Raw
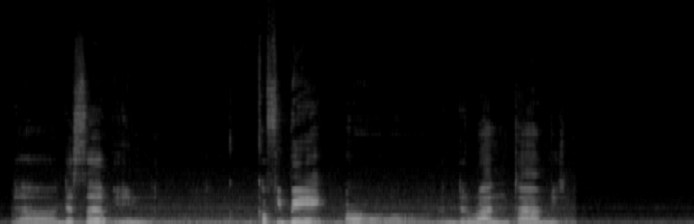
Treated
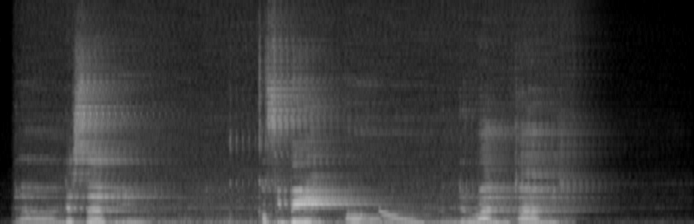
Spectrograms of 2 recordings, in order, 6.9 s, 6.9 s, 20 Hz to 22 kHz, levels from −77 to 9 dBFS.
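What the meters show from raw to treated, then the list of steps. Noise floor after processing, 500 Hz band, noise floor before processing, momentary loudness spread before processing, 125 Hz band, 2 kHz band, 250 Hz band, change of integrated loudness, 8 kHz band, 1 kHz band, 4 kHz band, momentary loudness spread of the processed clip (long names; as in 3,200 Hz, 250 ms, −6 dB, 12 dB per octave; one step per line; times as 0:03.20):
−55 dBFS, +7.5 dB, −58 dBFS, 18 LU, below −10 dB, +12.5 dB, +7.0 dB, +10.5 dB, +21.0 dB, +9.5 dB, +15.5 dB, 23 LU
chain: sub-octave generator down 2 octaves, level +4 dB
elliptic high-pass filter 160 Hz
spectral tilt +3.5 dB per octave
comb filter 2.9 ms, depth 75%
dynamic equaliser 250 Hz, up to +7 dB, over −48 dBFS, Q 0.95
automatic gain control gain up to 3 dB
in parallel at −6 dB: bit reduction 7 bits
on the sum: sound drawn into the spectrogram fall, 0:03.78–0:04.24, 270–1,500 Hz −30 dBFS
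delay with a high-pass on its return 63 ms, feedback 75%, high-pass 2,000 Hz, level −4 dB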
